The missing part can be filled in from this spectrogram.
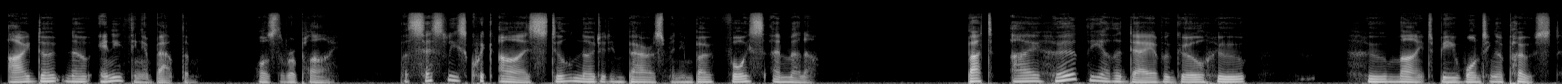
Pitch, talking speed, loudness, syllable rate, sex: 120 Hz, 140 wpm, -21 LUFS, 4.5 syllables/s, male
